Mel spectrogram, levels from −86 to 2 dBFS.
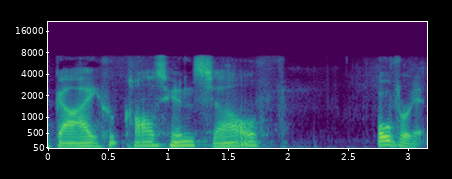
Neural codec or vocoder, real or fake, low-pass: codec, 16 kHz, 2 kbps, X-Codec, HuBERT features, trained on balanced general audio; fake; 7.2 kHz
